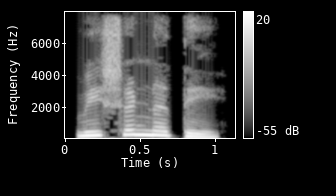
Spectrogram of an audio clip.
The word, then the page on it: ವಿಷನಿಧಿ: viṣa nidhi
